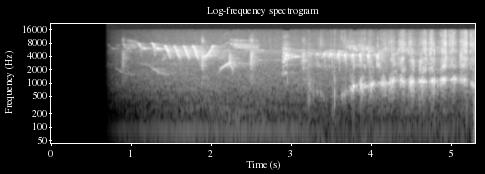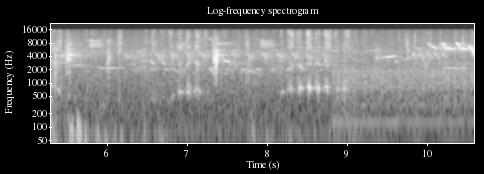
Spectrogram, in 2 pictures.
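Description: Birds chirping and calling, with a person brushing their teeth close by in quick scrubbing strokes. The sound begins about a second in, after silence.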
